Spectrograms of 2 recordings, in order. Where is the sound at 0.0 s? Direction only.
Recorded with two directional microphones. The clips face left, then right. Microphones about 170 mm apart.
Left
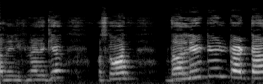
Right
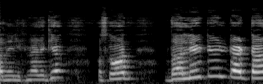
30° right (ahead or behind).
